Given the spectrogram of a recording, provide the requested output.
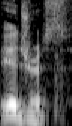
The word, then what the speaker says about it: Idris: listened to the show and yelled the correct pronunciation what is it again i'll learn eventually it's idris idris idris elba idris evil gotcha all right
